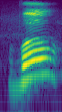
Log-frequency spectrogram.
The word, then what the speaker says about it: वह: அதே போல் வஹு என்று சொன்னாலும் தவறில்லை. பழகி பழகி வ என்று சொல்ல கற்றுக்கொண்டு விட வேண்டும்.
